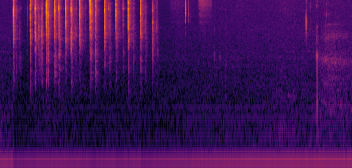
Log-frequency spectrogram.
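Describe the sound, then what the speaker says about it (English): Quick, light clicking of typing on a computer keyboard during an online application walkthrough: a rapid run of keystrokes that slows and stops, faint over a low steady hum. "You can begin typing the names of these organizations to search for them in our membership directory."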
